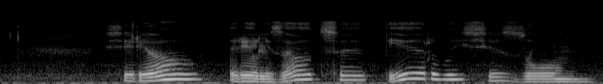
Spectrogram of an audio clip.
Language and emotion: Russian, sad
